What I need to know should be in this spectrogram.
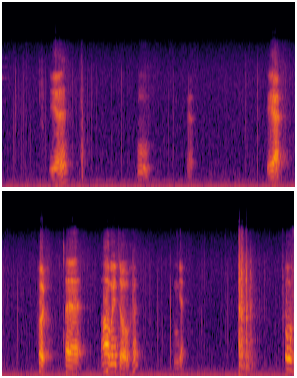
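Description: An elderly man talks calmly into a telephone.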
